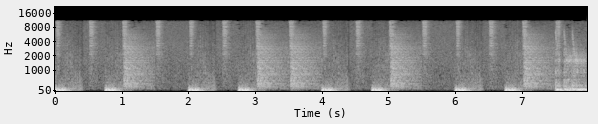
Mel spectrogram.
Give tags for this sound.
noisy; sound-to-image; paintshop-pro; processing

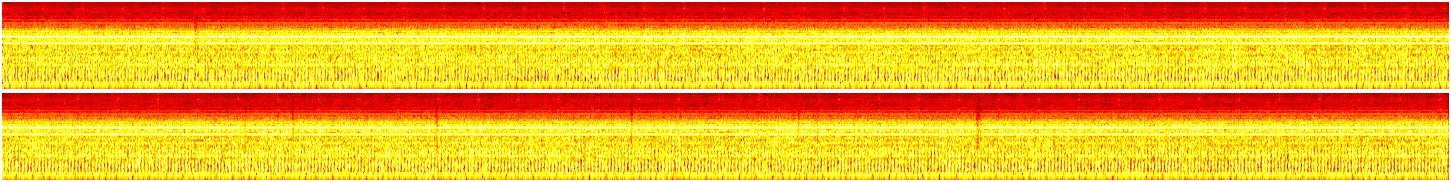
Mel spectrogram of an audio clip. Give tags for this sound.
electric-current; electricity; hum; noise; telephone-pickup-coil

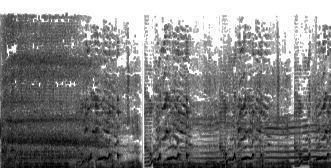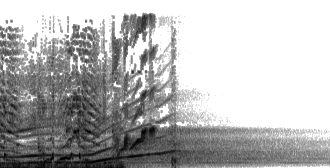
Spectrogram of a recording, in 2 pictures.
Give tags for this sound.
noise; transformer; abstract; scary; woosh; horror; game; dark; drone; rise; futuristic; Sci-fi; cinematic; destruction; atmosphere; stinger; metalic; impact; metal; voice; moves; hit; opening; morph; transition; glitch; transformation; background

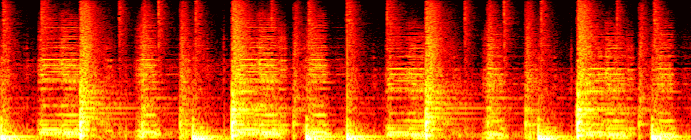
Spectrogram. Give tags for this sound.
ragga; rasta; reggae

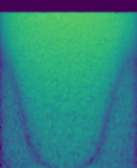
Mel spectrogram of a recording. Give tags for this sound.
acid; Audacity; caution; hydrochloric; hygiene; maintenance; synthetic

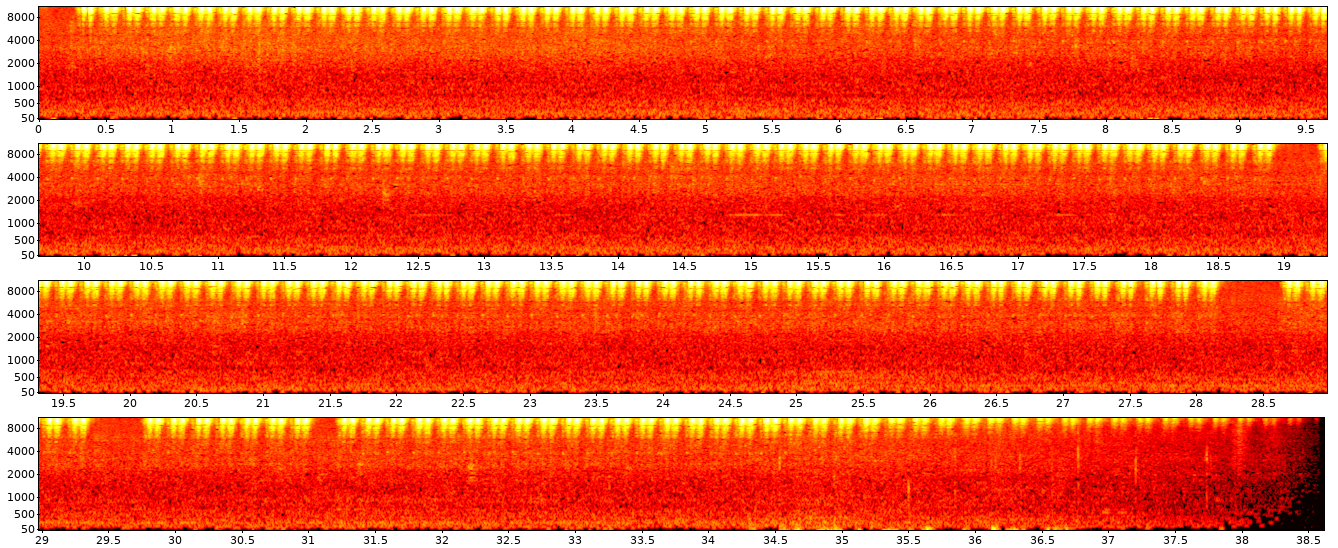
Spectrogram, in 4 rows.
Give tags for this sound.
background; cricket; ambient; zoom; insects; summer; sennheiser; grasshopper; crickets; grasshoppers; atmosphere; h4n; nature; soundscape; insect; field-recording; night; atmo; birds; background-sound; bugs

